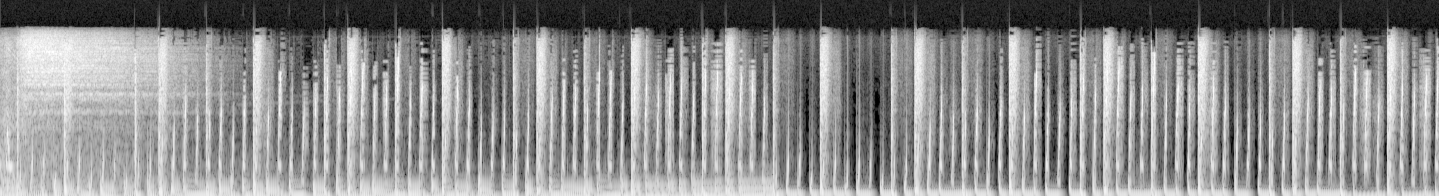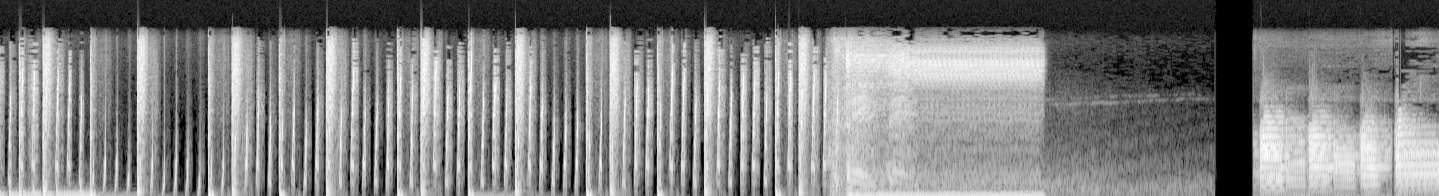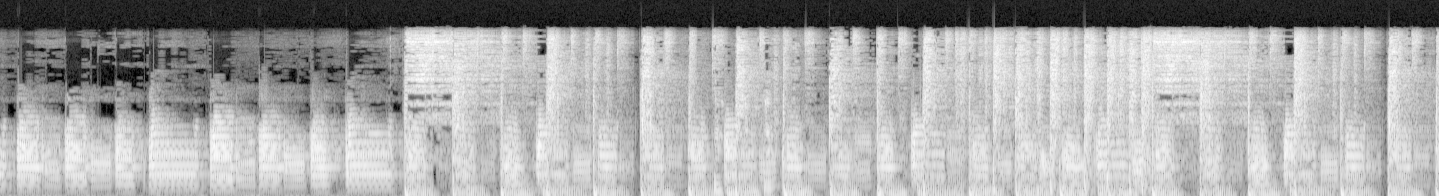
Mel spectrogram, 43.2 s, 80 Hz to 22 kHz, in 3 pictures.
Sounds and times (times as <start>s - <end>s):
Effects unit: 0.0s - 15.7s, 26.9s - 43.1s
Music: 0.0s - 23.6s, 26.9s - 43.1s.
